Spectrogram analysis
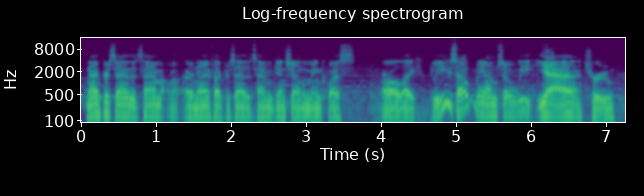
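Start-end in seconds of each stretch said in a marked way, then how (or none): none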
